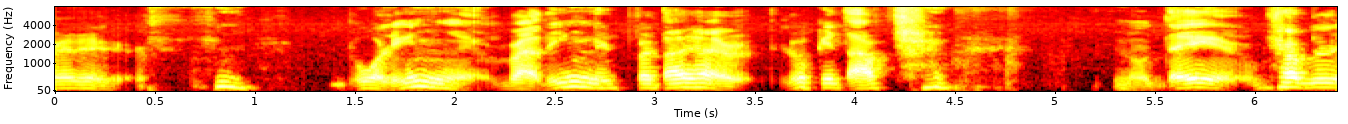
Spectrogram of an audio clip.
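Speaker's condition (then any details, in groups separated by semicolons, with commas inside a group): Dystonia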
